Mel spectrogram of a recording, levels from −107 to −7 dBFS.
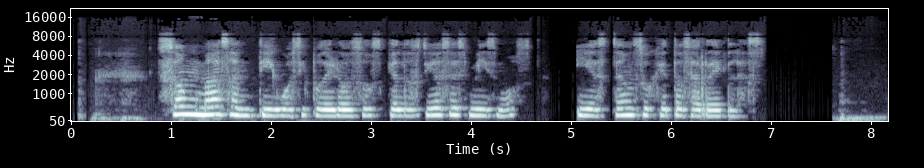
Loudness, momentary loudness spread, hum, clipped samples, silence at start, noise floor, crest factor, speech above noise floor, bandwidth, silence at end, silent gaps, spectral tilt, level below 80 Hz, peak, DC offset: -16 LUFS; 22 LU; none; under 0.1%; 0.2 s; -38 dBFS; 14 dB; 23 dB; 9.2 kHz; 0.15 s; 4.89-5.01 s, 7.32-7.38 s, 7.44-7.62 s; -5 dB/octave; -52 dBFS; -2 dBFS; under 0.1%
